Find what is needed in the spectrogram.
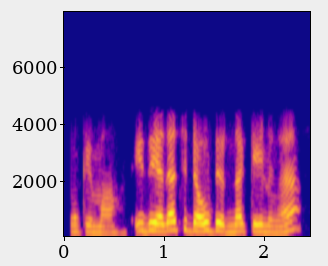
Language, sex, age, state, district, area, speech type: Tamil, female, 18-30, Tamil Nadu, Vellore, urban, conversation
